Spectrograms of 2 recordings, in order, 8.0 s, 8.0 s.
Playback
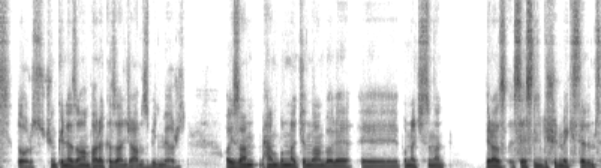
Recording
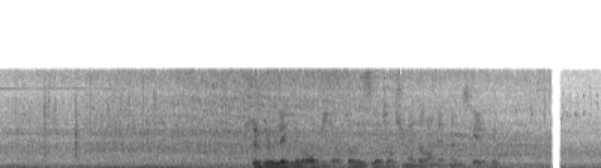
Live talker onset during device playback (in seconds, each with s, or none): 3.2 s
